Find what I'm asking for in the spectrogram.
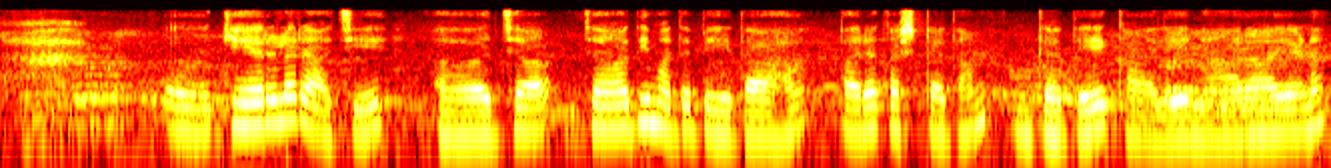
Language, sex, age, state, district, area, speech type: Sanskrit, female, 18-30, Kerala, Malappuram, urban, spontaneous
